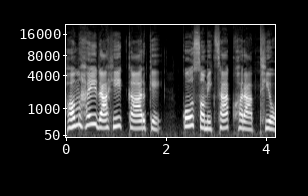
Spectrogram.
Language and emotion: Nepali, neutral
